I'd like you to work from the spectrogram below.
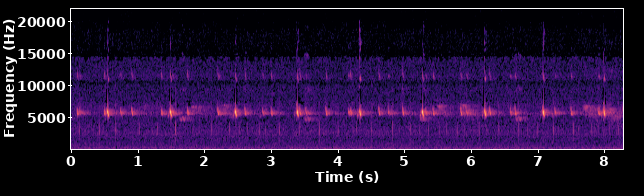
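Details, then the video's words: Cricket chirping, a bright, high chirp returning roughly every second, nine strong ones, while quieter chirps fill the gaps and a soft low background murmur runs underneath. "Sounds of Crickets"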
